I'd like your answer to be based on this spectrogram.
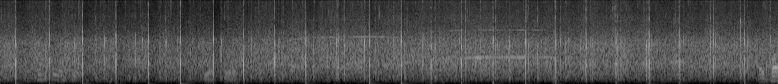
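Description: Audience applause at a farewell ceremony for departing administrators, a steady dense clapping that holds evenly throughout, with voices faintly mixed in beneath.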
